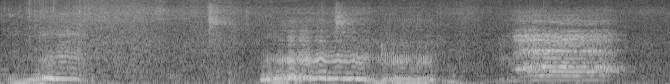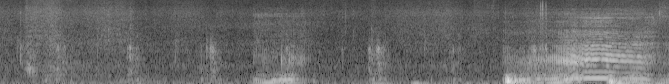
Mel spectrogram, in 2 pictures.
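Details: Mother goat giving birth to her second kid moments after delivering her first; low, drawn-out harmonic bleats rise and fall several times, mixed with rustling, a sharp knock and faint voices.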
